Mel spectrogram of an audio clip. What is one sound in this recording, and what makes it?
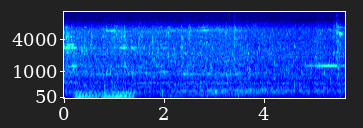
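A bus engine hums steadily while the bus drives.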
